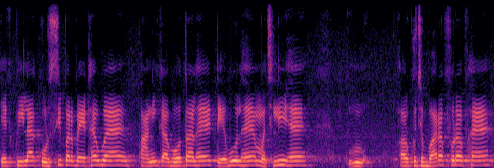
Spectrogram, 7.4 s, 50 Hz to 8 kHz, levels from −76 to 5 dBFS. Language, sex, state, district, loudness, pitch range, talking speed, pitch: Hindi, male, Bihar, Vaishali, -17 LUFS, 185-215 Hz, 160 wpm, 205 Hz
